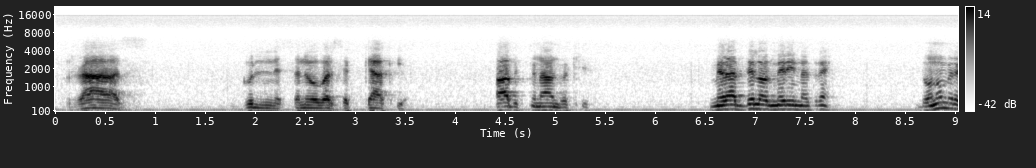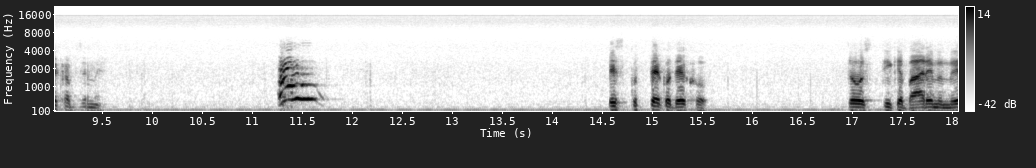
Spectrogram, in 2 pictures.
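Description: A second man answers with animation.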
